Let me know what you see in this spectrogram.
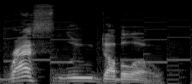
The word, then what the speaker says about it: Graslu00: It's Graslu 00, GRASLU00.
